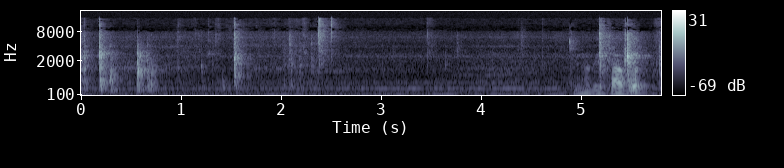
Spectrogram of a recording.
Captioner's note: damper sound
